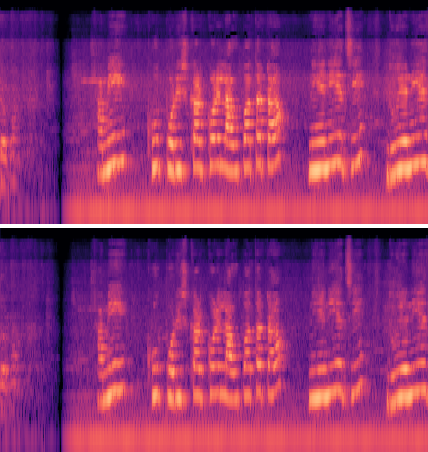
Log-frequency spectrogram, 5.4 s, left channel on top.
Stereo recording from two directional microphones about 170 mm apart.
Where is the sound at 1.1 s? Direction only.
25° left (ahead or behind).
